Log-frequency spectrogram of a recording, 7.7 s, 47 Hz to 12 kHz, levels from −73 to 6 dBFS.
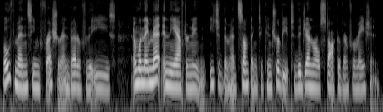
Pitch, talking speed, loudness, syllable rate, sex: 165 Hz, 225 wpm, -22 LUFS, 6.3 syllables/s, female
